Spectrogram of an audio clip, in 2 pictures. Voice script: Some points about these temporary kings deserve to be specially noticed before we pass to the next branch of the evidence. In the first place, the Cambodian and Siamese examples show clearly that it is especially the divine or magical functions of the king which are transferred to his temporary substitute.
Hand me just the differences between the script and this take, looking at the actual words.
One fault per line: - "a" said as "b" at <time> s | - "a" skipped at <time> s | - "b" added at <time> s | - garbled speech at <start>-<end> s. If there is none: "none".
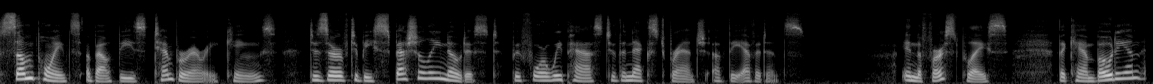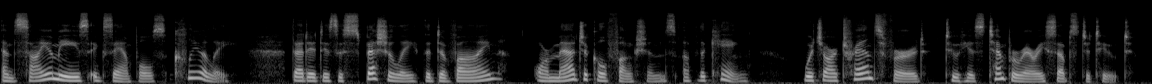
- "show" skipped at 13.2 s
